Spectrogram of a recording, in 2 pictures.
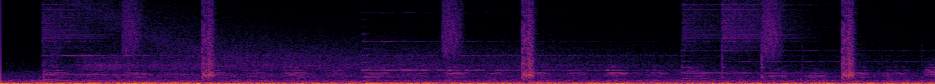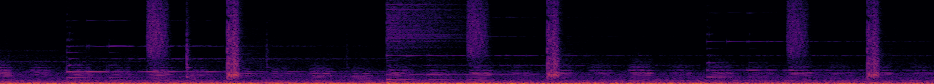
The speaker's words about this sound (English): So we're driving uh, on the corridors. Donald Lee Hollowell.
